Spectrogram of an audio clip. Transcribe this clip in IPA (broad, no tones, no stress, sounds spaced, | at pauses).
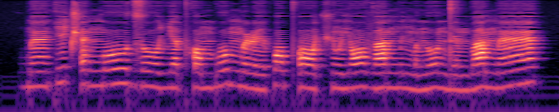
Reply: ɡ͡b ɛ̃ː k i t͡ʃʼ ɛ ŋ͡m oː d͡z oː ʎ ɛ pʰ ɔ m b o ŋ͡m ʊ ɭ ɪ p ɔ pʼ ɔ t͡ʃ ũ j ɔ v a ŋ͡m i ŋ ʊ n o n d e m b a ŋ͡m ɛ̃ː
